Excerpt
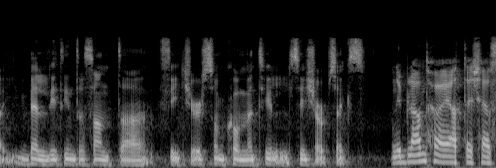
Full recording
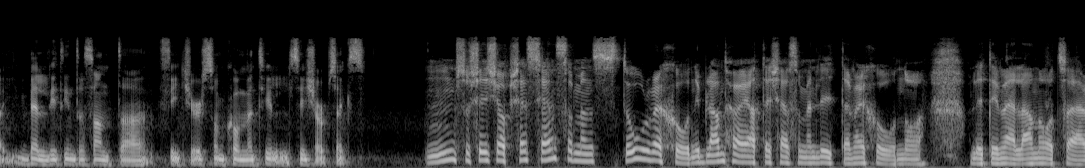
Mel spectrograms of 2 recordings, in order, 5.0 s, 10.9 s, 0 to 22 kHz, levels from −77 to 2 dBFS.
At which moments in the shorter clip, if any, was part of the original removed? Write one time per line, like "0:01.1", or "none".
0:03.9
